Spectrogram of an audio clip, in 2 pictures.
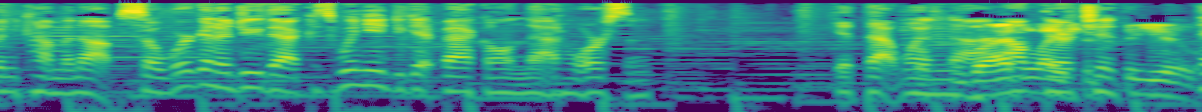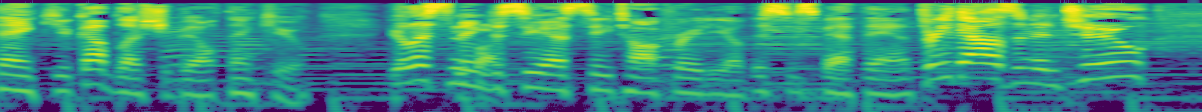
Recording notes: takes congratulatory phone calls from listeners across the country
